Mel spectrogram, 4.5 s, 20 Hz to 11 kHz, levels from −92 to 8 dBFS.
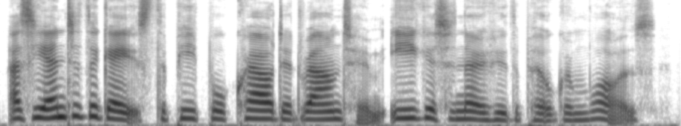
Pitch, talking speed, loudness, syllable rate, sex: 205 Hz, 225 wpm, -18 LUFS, 5.7 syllables/s, female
